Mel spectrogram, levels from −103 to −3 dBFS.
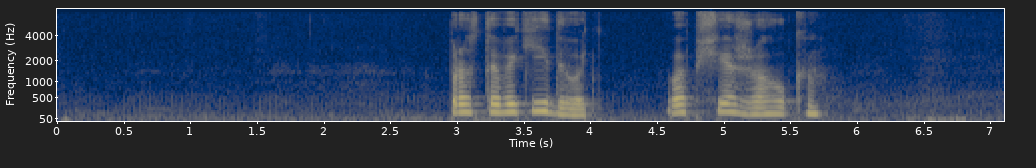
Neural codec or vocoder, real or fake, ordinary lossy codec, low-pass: none; real; none; 7.2 kHz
